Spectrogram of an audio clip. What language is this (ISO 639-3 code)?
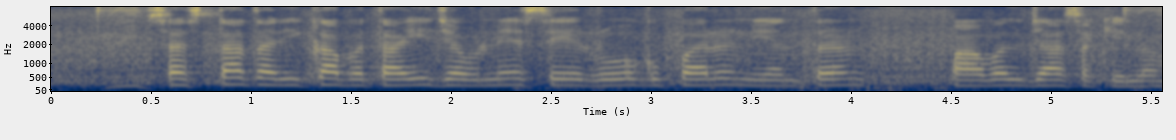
bho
